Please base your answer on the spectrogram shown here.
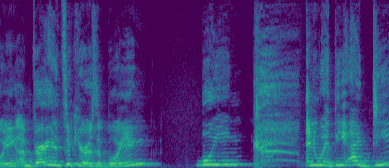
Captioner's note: laughs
